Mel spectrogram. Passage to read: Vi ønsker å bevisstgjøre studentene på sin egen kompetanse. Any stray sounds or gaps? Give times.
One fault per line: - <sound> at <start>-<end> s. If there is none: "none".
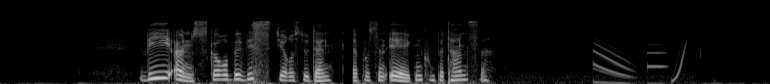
- dropout at 3.4-3.5 s
- chirp at 5.9-6.9 s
